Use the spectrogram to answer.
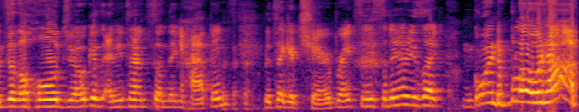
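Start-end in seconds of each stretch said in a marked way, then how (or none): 4.7-5.8 very high-pitched, deliberately bad masked villain voice. Explaining a running joke about Bane, doing a really bad Tom Hardy Bane. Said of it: "a guy doing a really bad Tom Hardy Bane".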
